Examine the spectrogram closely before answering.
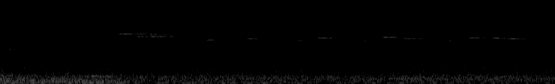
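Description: Faint bird song: a longer high note in the first two seconds, then a run of short high chirps at a steady pace, over a low background rumble.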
